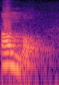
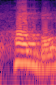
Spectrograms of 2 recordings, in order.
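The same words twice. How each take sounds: First: The word starts without an h sound. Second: The word starts with an h sound. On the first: "A friend of mine just can't pronounce the H. It's humble with a U" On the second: "But the English H has a sound, so humble may be the right word there"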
